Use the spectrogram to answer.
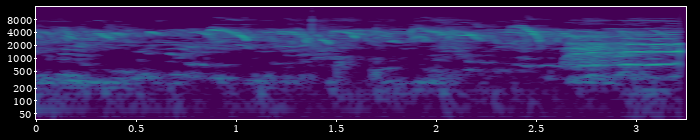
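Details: Country chickens while eating: busy high peeping with quick slurred notes, then in the final second a fuller, lower, harmonic call from a larger bird joins in.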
